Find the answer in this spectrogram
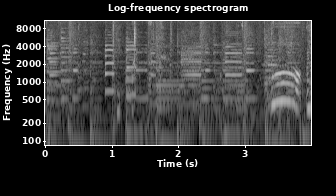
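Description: Upbeat swing-style background music with a bass line that steps from note to note. A girl's voice comes in near the end.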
